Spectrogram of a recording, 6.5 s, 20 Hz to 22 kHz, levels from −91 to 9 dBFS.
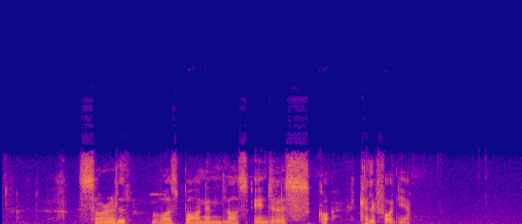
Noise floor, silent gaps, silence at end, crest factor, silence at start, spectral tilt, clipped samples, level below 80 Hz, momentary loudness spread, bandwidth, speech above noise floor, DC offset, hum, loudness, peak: -58 dBFS; none; 1.4 s; 20 dB; 0.7 s; -4 dB/octave; under 0.1%; -56 dBFS; 18 LU; 7.6 kHz; 37 dB; under 0.1%; none; -21 LUFS; -4 dBFS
